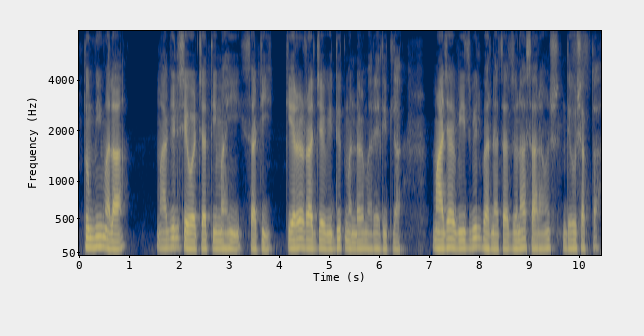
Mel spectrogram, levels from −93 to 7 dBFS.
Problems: none marked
